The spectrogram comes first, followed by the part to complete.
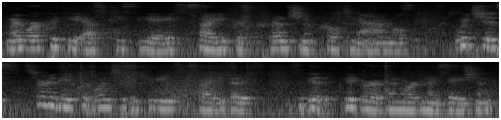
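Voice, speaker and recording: A woman's voice: lowish voice, fast, background noise. A woman poet from Canada, chatting with a live audience and telling stories with light humor before reading her work. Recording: echoey room, distant mic, faint ambience.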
